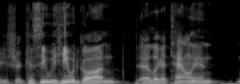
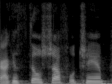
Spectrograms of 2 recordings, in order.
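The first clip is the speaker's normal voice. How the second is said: put-on high, eager, proud little-kid voice, pitched up; 7 semitones higher than usual. Retelling a video of Mike Tyson meeting his hero: imitating Mike Tyson. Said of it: "He's like".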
